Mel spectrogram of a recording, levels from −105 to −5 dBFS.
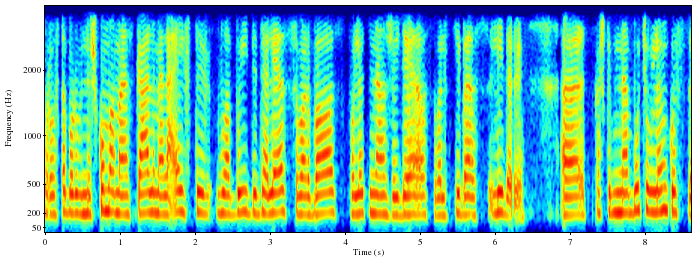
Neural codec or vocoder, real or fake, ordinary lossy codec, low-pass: codec, 16 kHz in and 24 kHz out, 1 kbps, XY-Tokenizer; fake; AAC, 32 kbps; 3.6 kHz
